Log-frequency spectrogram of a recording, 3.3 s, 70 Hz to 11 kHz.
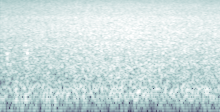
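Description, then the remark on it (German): A steady, dense roar of rushing water from a waterfall on the south shore of Loch Arkaik in the Scottish Highlands, holding an even loudness throughout with no voices or breaks. “Wir halten bei den Cake-Wasserfällen am Südufer des 20 Kilometer langen und bis zu 800 Meter breiten Loch Arkaik.”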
